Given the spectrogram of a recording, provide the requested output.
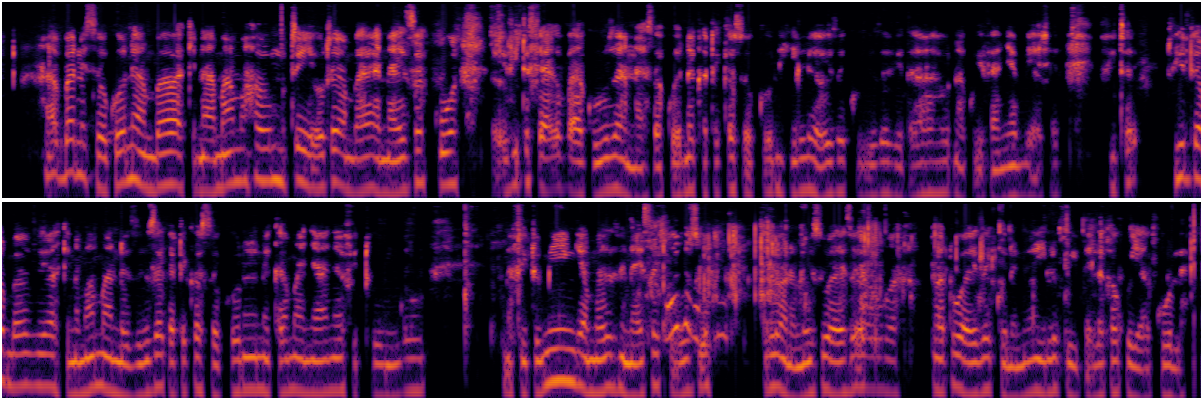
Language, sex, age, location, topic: Swahili, male, 18-24, Nakuru, finance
